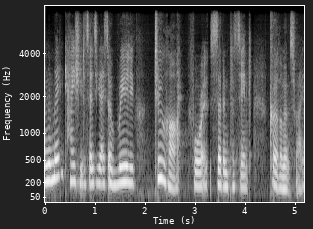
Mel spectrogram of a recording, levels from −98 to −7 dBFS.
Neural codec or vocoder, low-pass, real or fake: codec, 16 kHz, 0.5 kbps, X-Codec, HuBERT features, trained on general audio; 7.2 kHz; fake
